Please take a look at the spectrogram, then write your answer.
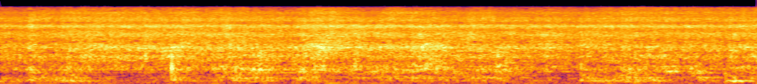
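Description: Spice masala fries in oil alongside soybeans for a curry, making a loud, continuous close sizzle with light stirring throughout.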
